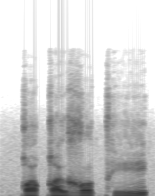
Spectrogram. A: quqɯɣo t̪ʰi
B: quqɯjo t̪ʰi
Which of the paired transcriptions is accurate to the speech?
A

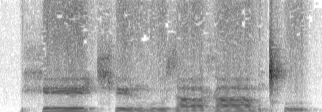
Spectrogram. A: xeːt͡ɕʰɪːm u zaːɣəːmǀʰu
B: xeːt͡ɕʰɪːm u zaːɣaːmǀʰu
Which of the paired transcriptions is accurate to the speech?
B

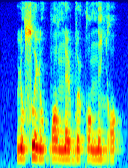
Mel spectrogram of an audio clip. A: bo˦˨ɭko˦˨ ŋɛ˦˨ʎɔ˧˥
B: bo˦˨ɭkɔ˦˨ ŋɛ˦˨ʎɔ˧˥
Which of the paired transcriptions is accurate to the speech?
B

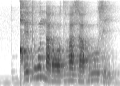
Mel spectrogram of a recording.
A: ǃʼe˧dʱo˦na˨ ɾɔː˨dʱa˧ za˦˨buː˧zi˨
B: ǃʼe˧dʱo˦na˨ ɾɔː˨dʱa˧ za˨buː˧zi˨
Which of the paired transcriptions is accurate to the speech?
B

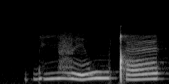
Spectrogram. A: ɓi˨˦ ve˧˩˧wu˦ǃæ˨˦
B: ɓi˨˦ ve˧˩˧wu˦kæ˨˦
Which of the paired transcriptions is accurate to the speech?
A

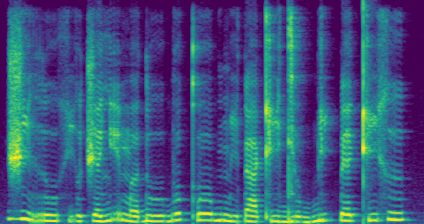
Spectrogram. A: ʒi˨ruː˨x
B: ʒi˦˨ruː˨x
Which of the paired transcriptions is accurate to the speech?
B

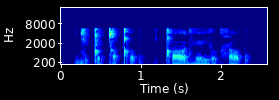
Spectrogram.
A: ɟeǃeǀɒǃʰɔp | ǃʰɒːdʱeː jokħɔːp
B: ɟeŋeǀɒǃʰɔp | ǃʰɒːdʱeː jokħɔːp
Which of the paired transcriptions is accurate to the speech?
A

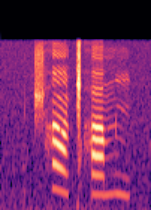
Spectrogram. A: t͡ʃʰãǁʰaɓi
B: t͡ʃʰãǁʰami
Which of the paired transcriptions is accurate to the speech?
B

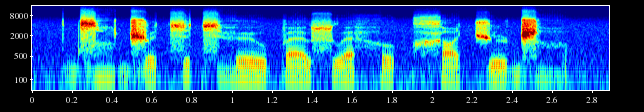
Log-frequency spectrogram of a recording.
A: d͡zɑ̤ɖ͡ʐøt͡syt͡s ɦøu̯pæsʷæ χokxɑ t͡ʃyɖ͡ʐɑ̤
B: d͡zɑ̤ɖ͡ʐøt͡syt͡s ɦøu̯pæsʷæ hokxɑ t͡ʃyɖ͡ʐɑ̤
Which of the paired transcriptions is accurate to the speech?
B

